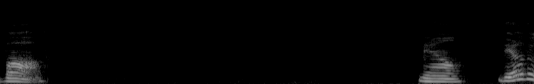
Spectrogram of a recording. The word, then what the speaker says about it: vav: split split as to whether it makes a V sound or W sound. In fact, sometimes it's written as waw. But, it's usually pronounced vav.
